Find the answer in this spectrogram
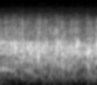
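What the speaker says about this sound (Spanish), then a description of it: "Vamos a darle ese fuerte aplauso a Jesús en esta mañana." A church congregation applauds loudly during a Sunday morning service, a dense continuous clapping wash with a voice speaking over it at the start.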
